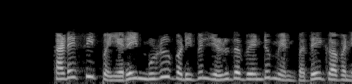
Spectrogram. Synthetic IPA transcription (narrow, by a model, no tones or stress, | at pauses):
kɐɽɐɪsipɛjɐɾɐɪmʊɻɯʋɐɽɪʋɪlɛɻɯðɐʋeːɳɖɯmɛnbɐðeːɡɐʋɐnɪ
